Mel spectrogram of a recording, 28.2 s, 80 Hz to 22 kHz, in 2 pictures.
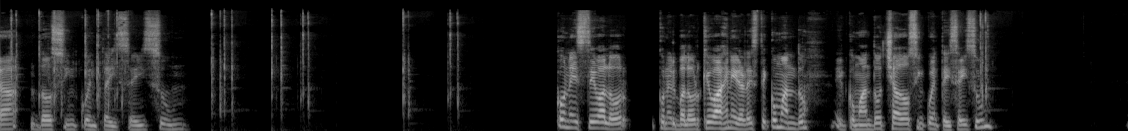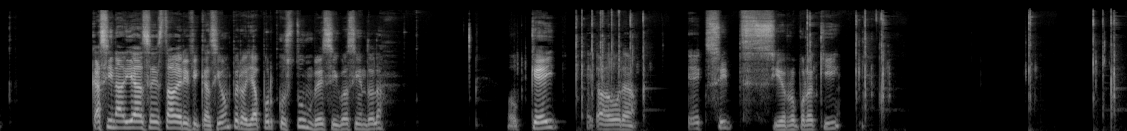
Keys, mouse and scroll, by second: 0.0-3.3 typing, 3.7 Tab, 4.7-5.4 typing, 5.5 Tab, 12.2 Return, 14.1 click, 17.4 click, 19.1 click, 21.0-22.1 typing, 24.7 shift+super+q, 27.7 alt+super+f.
